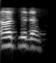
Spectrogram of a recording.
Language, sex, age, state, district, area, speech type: Nepali, female, 60+, West Bengal, Kalimpong, rural, conversation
